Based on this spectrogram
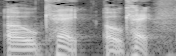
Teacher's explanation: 你也需要把嘴给撅起来变成 oh，也就是你的落脚点，你这个音在结尾的时候你应该发的是一个 oh 这个音才可以哈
